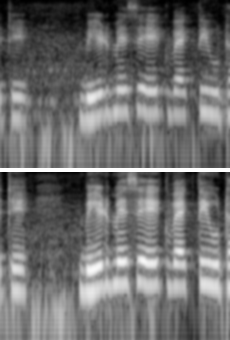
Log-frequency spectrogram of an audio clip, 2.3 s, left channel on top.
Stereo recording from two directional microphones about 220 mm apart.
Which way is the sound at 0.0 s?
55° right (ahead or behind).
